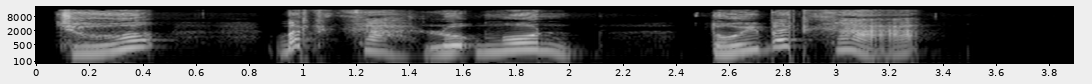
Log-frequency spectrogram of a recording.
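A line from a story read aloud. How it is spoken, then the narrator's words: Fearful hurried speech. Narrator (Vietnamese): Ông cửu ra dáng sợ hãi, xua tay nói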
